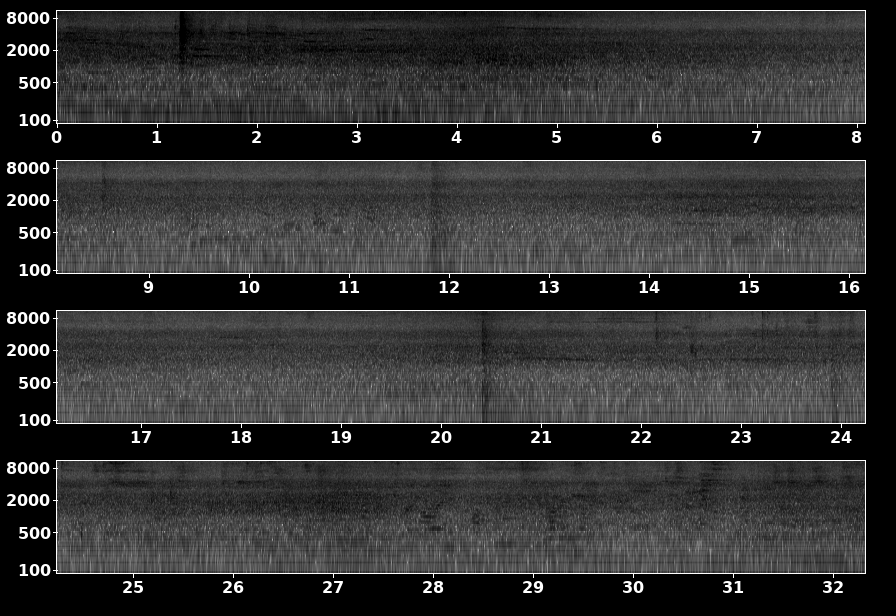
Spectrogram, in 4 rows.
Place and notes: walking on the Road, Traffic Sound, Various shops voices
Sony PCM D50+ Soundman OKM II
Gushan District, Kaohsiung City, Taiwan, 21 May 2014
